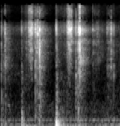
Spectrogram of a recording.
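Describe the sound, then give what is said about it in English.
Playing cards being drawn and handled during a superhero card game: a short run of faint, quick papery flicks and slides, a few crisp snaps among them. “Wait. We're here again where I'm drawing all the cards.”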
